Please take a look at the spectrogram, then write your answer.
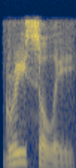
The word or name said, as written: greasily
